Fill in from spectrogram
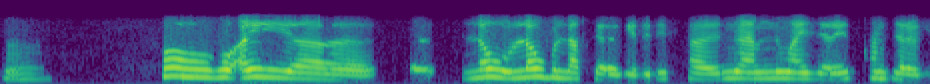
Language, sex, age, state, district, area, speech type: Manipuri, female, 45-60, Manipur, Kangpokpi, urban, conversation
